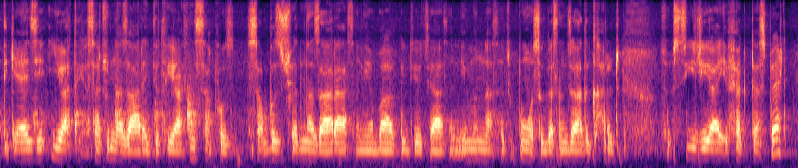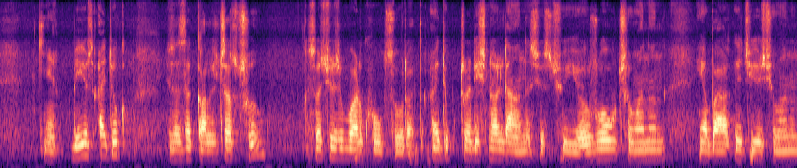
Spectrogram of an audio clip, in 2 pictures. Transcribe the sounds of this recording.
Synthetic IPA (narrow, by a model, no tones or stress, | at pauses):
t̪ikɛːzijot̪ʰkɐsɐt͡ʃʰunɐzaːɾɐt̪it̪ʰujaːsɐnsɐpʰɨz | sɐbɨzt͡ʃʰujɐt̪nɐzaːɾaːsɐnjɐ̃baːkit͡ʃ̪it͡ʃʰaːsɐnjimɐnːɐsɐt͡ʃʰupõːsɡɐsɐnzaːd̪ɨɡʰɐɾɐʈʰsiːd͡ʒiːaːjifʰekʈɐspeʈʰ | kĩbejusɐjt̪ukjisɐsɐkɐlt͡ʃɐɾt͡ʃʰu | sɐt͡ʃʰut͡ʃbɐɽkʰuːbsuːɾɐt̪ɐt̪ʲjukʈɾɐɖiʃnɐlɖaːnɐsist͡ʃʰujoɾoːwt͡ʃʰuʋɐnɐnjãbaːkɨt͡ʃit͡ʃʰuʋɐnɐn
